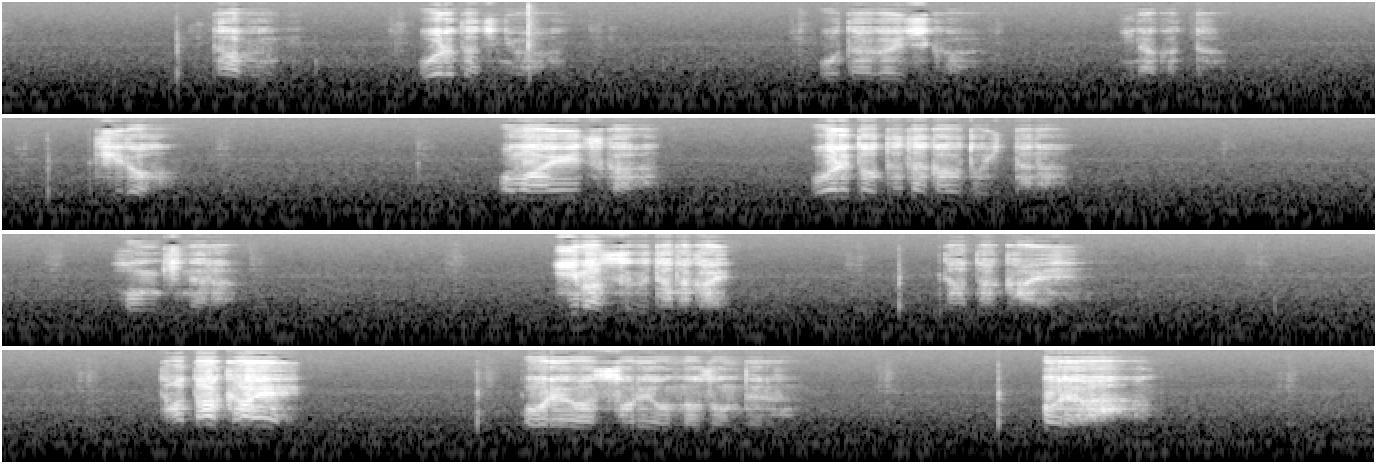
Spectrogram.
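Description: A toy belt plays short recorded voice calls through a small speaker, one after another with pauses between.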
